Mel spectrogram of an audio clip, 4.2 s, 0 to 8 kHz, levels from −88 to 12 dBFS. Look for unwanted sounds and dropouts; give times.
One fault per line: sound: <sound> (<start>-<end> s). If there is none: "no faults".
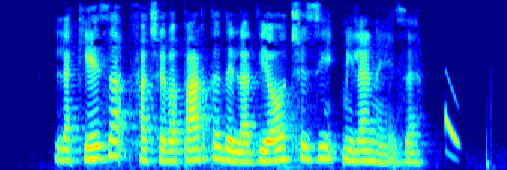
sound: chirp (3.7-3.8 s)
